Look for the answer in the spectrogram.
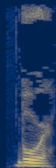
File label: "Boar", English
